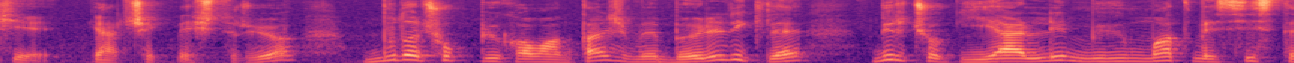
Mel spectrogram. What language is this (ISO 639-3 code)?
tur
